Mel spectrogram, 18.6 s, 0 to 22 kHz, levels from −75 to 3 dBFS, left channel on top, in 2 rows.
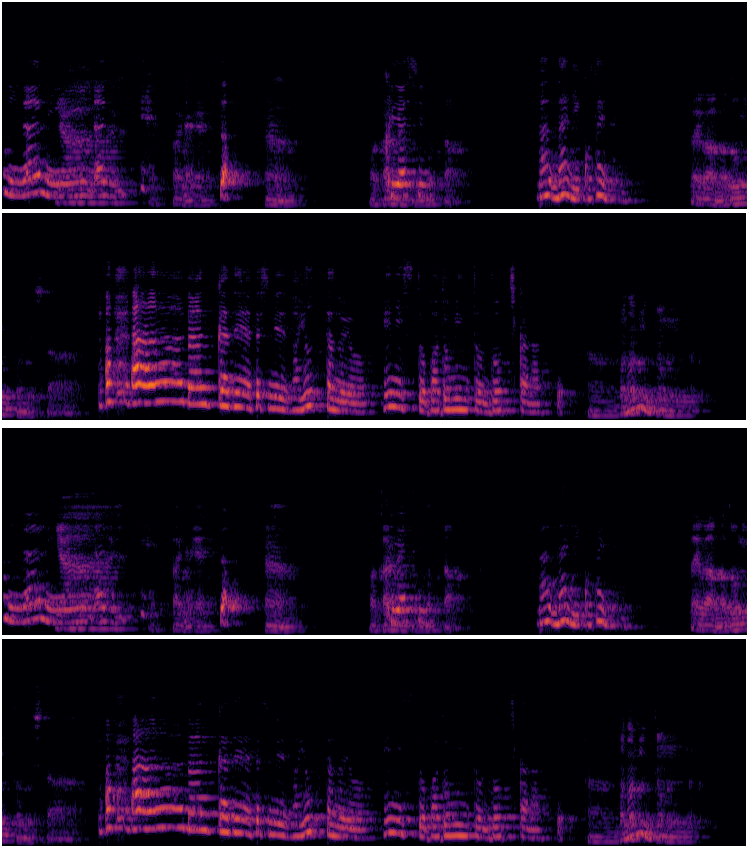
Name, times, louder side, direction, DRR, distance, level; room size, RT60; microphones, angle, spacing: voice 1, 0.0-1.9 2.3-2.4 2.7-2.9 4.8-5.4 6.7-7.8 10.5-16.1, left 3 dB, 60° left, 1 dB, 2.9 m, -34 dB
voice 2, 0.7-1.5 1.8-2.6 3.3-3.6 4.6-5.6 8.6-10.3 16.6-17.9, right 1 dB, 55° right, 4 dB, 6.1 m, -45 dB
29.0 x 17.0 x 2.8 m, 0.87 s
head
